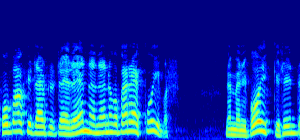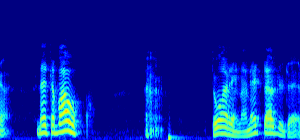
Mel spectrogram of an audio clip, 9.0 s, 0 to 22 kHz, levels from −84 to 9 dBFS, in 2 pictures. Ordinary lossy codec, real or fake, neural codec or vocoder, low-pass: MP3, 32 kbps; fake; codec, 16 kHz, 16 kbps, FunCodec, trained on LibriTTS, 50 frames a second; 7.2 kHz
